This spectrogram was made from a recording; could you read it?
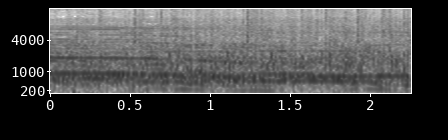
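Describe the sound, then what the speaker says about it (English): A comedy roast battle audience claps and cheers in a steady wash of applause, with a voice speaking over it. "One more big round of applause."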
